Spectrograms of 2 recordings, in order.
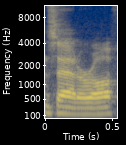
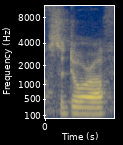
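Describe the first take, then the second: First: Zadorov with the stress up front, ZAD-er-off; first pronunciation of Zadorov. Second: Zadorov with the middle stressed, za-DOR-off; alternative pronunciation of Zadorov. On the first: Host offering one of two versions heard, Zadorov stressed first. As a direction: hit the first syllable of Zadorov. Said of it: "I don't know which one it is". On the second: Host unsure which is right, Zadorov stressed second. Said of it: "I've heard it both ways". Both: Shown as a demonstration.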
